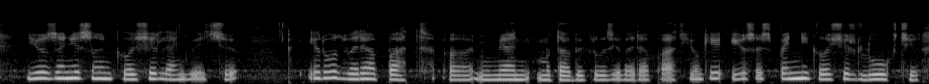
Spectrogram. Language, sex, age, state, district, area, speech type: Kashmiri, female, 18-30, Jammu and Kashmir, Baramulla, rural, spontaneous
